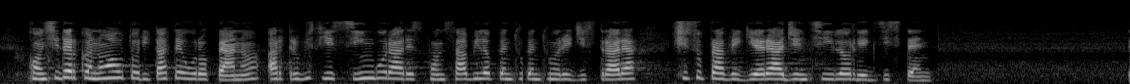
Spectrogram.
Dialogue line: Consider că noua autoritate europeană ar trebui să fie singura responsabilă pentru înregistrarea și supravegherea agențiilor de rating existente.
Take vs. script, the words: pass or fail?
fail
